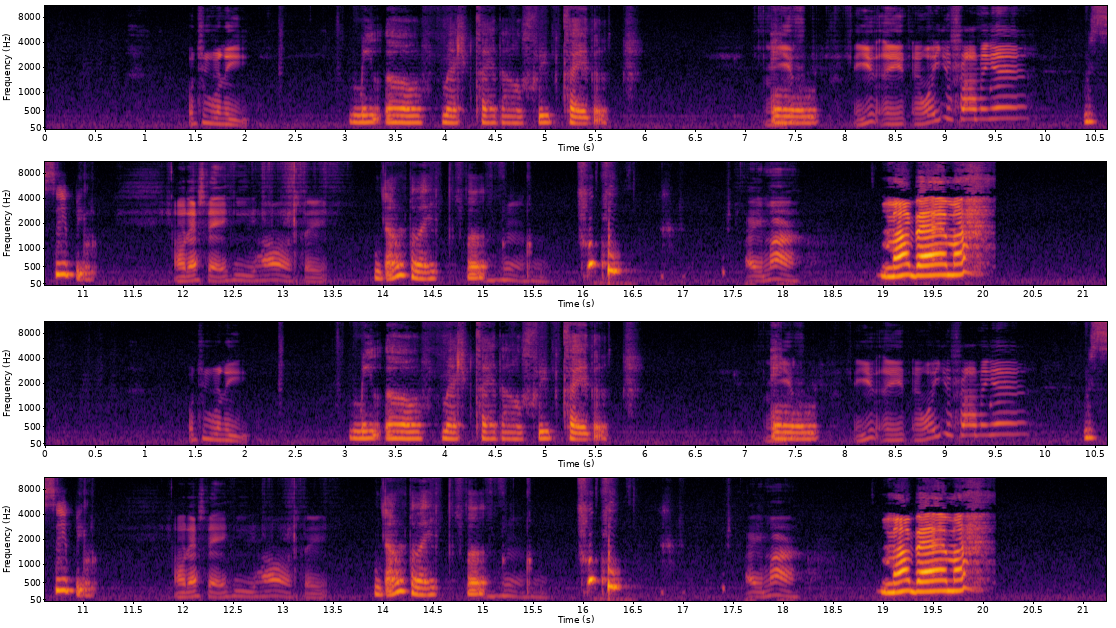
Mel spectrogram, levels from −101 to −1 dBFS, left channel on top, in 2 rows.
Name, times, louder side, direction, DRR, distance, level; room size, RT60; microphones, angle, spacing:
voice 1, 1.4-2.0 7.2-7.6 8.1-9.9 11.9-13.4 15.0-15.6 17.6-18.2, left 4 dB, 70° left, 7.7 m, -41 dB
voice 2, 3.0-5.6 7.3-7.7 10.4-11.1 13.9-14.5 14.8-15.0 16.0-16.4, right 1 dB, 10° right, 1.5 m, -32 dB
voice 3, 19.0-20.1, left 2 dB, 20° left, 1.7 m, -21 dB
head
